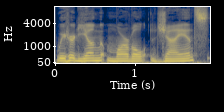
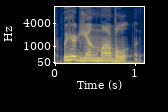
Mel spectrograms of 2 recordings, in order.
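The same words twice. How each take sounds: First: Said in the usual way. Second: Mumbled, slurred words; tongue tripping over the name; marbles in mouth. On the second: Real, not acted. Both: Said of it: "sorry, I got marbles in my mouth".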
